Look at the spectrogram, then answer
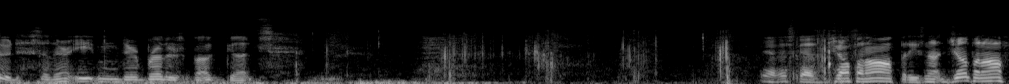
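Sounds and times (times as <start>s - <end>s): wind rumble on microphone: 0.0s - 5.4s
footsteps crunching on asphalt: 4.2s - 8.5s.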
